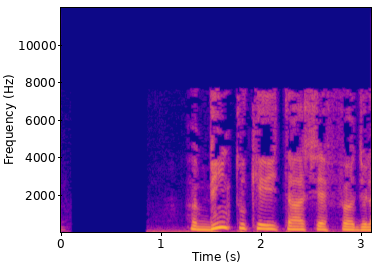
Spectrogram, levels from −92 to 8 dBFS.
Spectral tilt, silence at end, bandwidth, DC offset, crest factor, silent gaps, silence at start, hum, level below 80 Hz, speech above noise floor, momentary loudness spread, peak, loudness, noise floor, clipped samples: -6.5 dB/octave; 0 s; 8 kHz; under 0.1%; 16 dB; none; 1.3 s; none; -42 dBFS; over 74 dB; 6 LU; -4 dBFS; -17 LUFS; under -90 dBFS; under 0.1%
